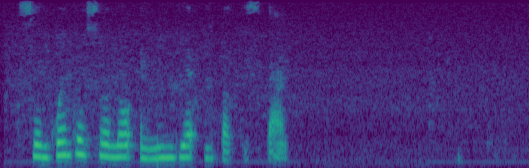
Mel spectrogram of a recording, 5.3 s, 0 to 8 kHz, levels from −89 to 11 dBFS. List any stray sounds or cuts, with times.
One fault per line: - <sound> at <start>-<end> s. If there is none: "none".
none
